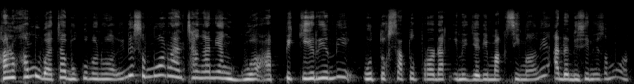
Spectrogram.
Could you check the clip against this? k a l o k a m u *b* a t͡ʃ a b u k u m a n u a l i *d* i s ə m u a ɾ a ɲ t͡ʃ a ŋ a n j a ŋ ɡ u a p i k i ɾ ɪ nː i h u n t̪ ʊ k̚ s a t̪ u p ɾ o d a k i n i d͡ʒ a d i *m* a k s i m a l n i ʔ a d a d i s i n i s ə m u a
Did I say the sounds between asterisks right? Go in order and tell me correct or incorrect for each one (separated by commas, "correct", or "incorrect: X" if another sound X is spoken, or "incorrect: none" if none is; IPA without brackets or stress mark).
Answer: correct, incorrect: n, correct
